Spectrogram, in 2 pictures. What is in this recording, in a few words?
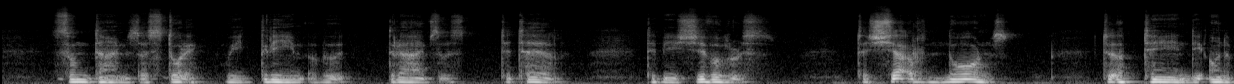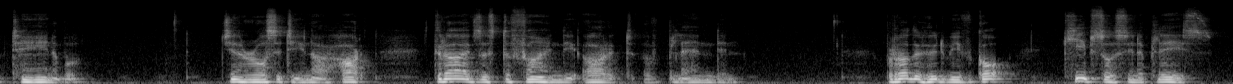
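UK English Scottish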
